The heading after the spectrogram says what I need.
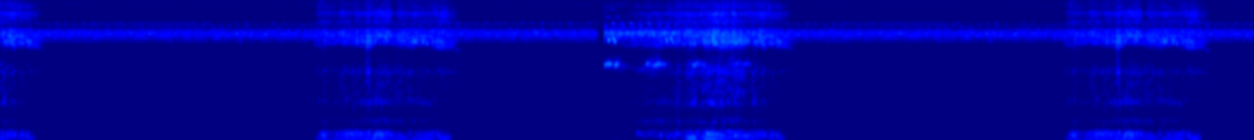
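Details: Zaky sleeping: slow, rough, rumbling breaths roughly every four seconds over steady insect-like background noise; snoring during sleep.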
